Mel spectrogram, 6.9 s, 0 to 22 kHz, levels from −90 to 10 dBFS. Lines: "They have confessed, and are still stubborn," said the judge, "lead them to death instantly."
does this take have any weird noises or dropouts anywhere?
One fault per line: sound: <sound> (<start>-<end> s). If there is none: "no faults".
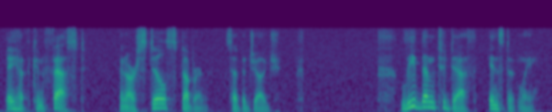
no faults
